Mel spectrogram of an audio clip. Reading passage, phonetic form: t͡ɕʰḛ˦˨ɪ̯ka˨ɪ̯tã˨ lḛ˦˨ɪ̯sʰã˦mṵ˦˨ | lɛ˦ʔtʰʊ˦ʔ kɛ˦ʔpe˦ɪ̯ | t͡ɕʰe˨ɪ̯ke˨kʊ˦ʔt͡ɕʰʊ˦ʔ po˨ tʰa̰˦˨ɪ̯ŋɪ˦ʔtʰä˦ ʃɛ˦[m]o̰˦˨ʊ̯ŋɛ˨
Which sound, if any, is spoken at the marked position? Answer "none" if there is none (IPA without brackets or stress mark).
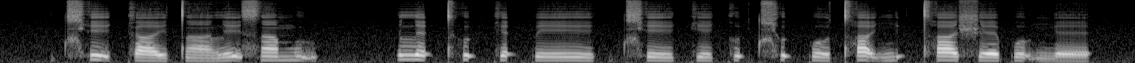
p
